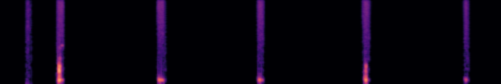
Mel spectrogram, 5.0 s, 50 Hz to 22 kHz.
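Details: Normal heart sounds S1 and S2 in a physiology teaching lecture on the cardiovascular system: soft single heart thumps about once a second in a quiet recording.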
